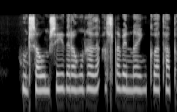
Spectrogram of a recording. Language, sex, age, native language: Icelandic, female, 18-19, Icelandic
